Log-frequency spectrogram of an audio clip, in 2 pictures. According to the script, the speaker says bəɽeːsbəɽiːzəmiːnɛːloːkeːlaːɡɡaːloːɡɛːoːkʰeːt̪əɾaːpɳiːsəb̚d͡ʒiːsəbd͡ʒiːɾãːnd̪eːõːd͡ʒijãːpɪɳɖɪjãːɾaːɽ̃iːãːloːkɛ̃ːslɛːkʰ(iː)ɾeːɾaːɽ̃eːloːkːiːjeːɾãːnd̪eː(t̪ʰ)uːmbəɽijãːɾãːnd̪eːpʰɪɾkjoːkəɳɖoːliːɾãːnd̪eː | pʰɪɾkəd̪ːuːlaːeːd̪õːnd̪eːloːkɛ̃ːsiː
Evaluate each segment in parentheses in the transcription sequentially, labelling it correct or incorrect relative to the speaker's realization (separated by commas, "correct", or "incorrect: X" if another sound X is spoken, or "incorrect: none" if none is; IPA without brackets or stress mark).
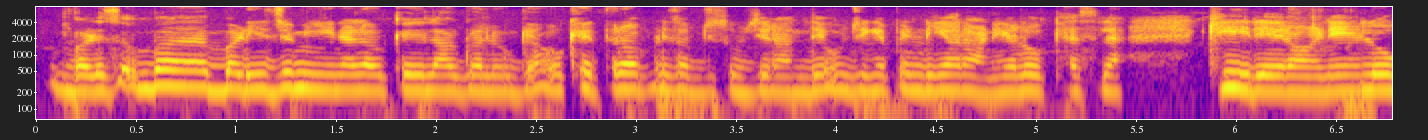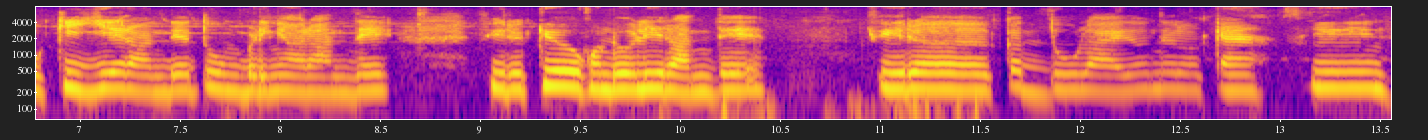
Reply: correct, incorrect: t̪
